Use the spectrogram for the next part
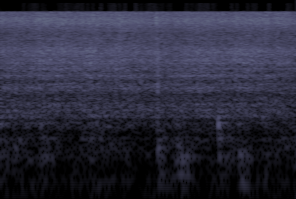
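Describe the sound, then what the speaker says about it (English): Mushrooms searing in a hot non-stick pan, a continuous close crackling sizzle with small pops and scrapes of a spatula stirring, no talking. "You want your mushrooms to get a good searing heat on them"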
